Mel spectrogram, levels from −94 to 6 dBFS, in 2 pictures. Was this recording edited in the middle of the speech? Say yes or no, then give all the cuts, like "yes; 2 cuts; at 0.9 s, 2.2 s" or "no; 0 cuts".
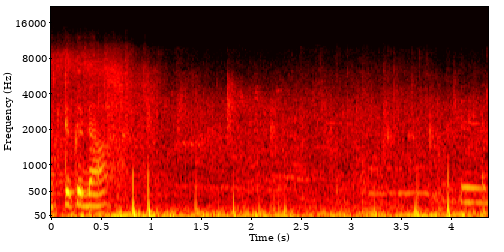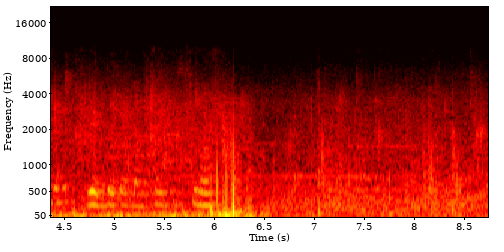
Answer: no; 0 cuts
